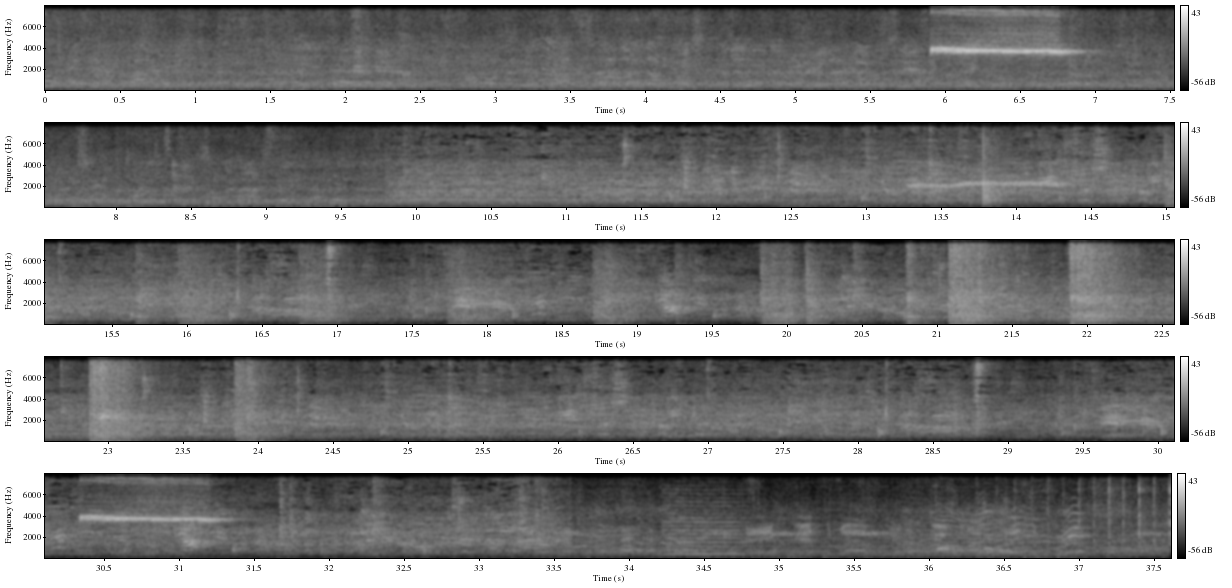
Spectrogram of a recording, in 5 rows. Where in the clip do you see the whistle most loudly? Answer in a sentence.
The volume of the whistle peaks at 6 seconds.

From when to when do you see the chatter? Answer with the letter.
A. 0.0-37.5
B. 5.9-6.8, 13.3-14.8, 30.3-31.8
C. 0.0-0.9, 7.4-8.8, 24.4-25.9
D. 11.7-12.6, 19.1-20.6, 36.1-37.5
A.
